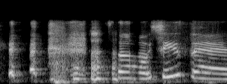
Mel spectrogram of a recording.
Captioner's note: laugh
